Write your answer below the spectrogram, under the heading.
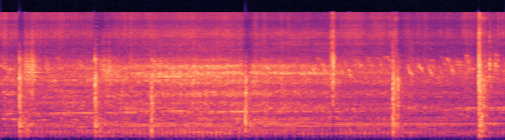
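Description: A meat cleaver chopping beef on a wooden tree-trunk block, about seven sharp chops at uneven intervals. Under them a motor vehicle engine hums, swelling and fading over the middle few seconds as it passes.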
